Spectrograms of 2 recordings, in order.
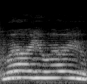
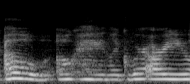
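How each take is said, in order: First: High, loud mock panic; imitating freaking out. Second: Said in the usual way. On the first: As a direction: fire it out in imitated alarm. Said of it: "like, freaking out".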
